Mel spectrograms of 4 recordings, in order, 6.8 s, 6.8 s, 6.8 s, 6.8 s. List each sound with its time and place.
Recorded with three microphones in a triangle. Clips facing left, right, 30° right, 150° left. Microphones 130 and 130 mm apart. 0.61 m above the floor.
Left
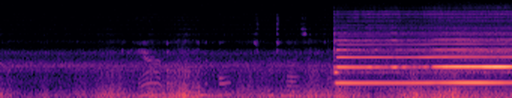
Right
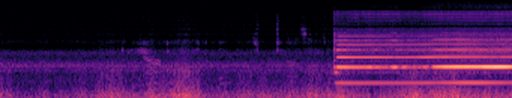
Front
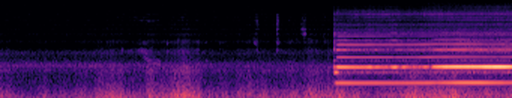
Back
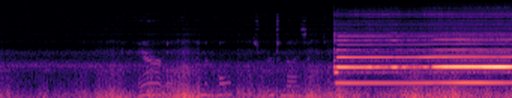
1.6 s a man speaking: 130° left
4.4 s a flute: 45° left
